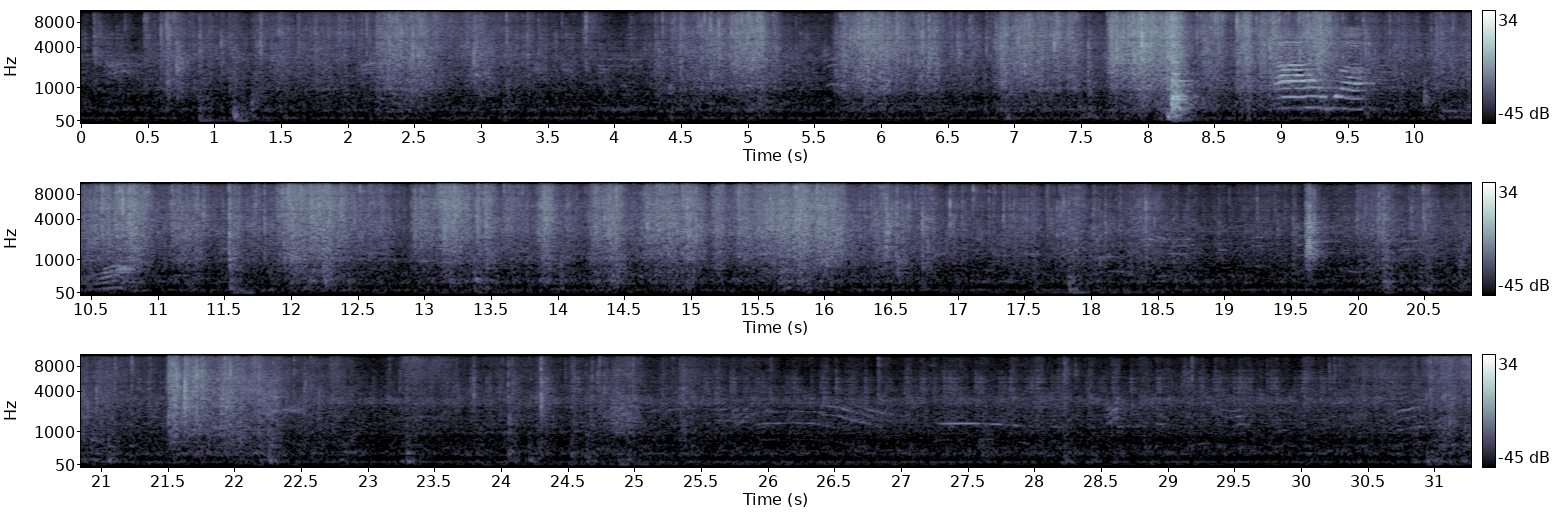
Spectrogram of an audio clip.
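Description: Plastic bags crinkling and a cardboard box rustling as aluminum cylinder heads are unwrapped and lifted out, with one loud knock about eight seconds in.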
